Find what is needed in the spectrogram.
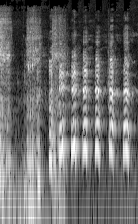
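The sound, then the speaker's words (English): A voice imitates a fart-like noise made by a shoe: a breathy, sputtering start followed by a quick rhythmic run of about seven buzzy, pulsing bursts, fairly loud, with no other sounds. “And for months, I was referred to as fart toy.”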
